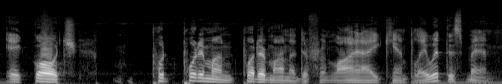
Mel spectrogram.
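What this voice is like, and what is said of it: Put-on Canadian accent. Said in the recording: “is that your Canadian accent? You're doing impressions now?”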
